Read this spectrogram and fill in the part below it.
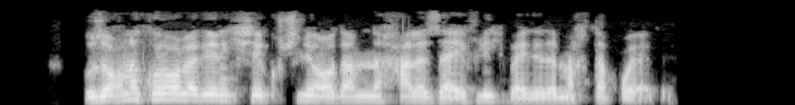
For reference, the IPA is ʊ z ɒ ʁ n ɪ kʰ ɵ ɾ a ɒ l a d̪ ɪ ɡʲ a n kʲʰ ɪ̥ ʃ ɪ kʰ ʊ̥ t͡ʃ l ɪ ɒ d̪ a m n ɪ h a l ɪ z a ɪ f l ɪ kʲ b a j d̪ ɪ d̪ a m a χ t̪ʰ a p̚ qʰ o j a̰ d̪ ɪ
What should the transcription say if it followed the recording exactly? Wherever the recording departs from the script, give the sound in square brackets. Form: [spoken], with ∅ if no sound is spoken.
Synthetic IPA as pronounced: ʊ z ɒ ʁ n ɪ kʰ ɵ ɾ a ɒ l a d̪ ɪ ɡʲ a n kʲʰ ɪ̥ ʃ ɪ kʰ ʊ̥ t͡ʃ l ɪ ɒ d̪ a m n ɪ h a l ɪ z a ɪ f l ɪ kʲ b a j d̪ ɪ d̪ a m a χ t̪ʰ a p̚ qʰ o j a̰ d̪ ɪ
